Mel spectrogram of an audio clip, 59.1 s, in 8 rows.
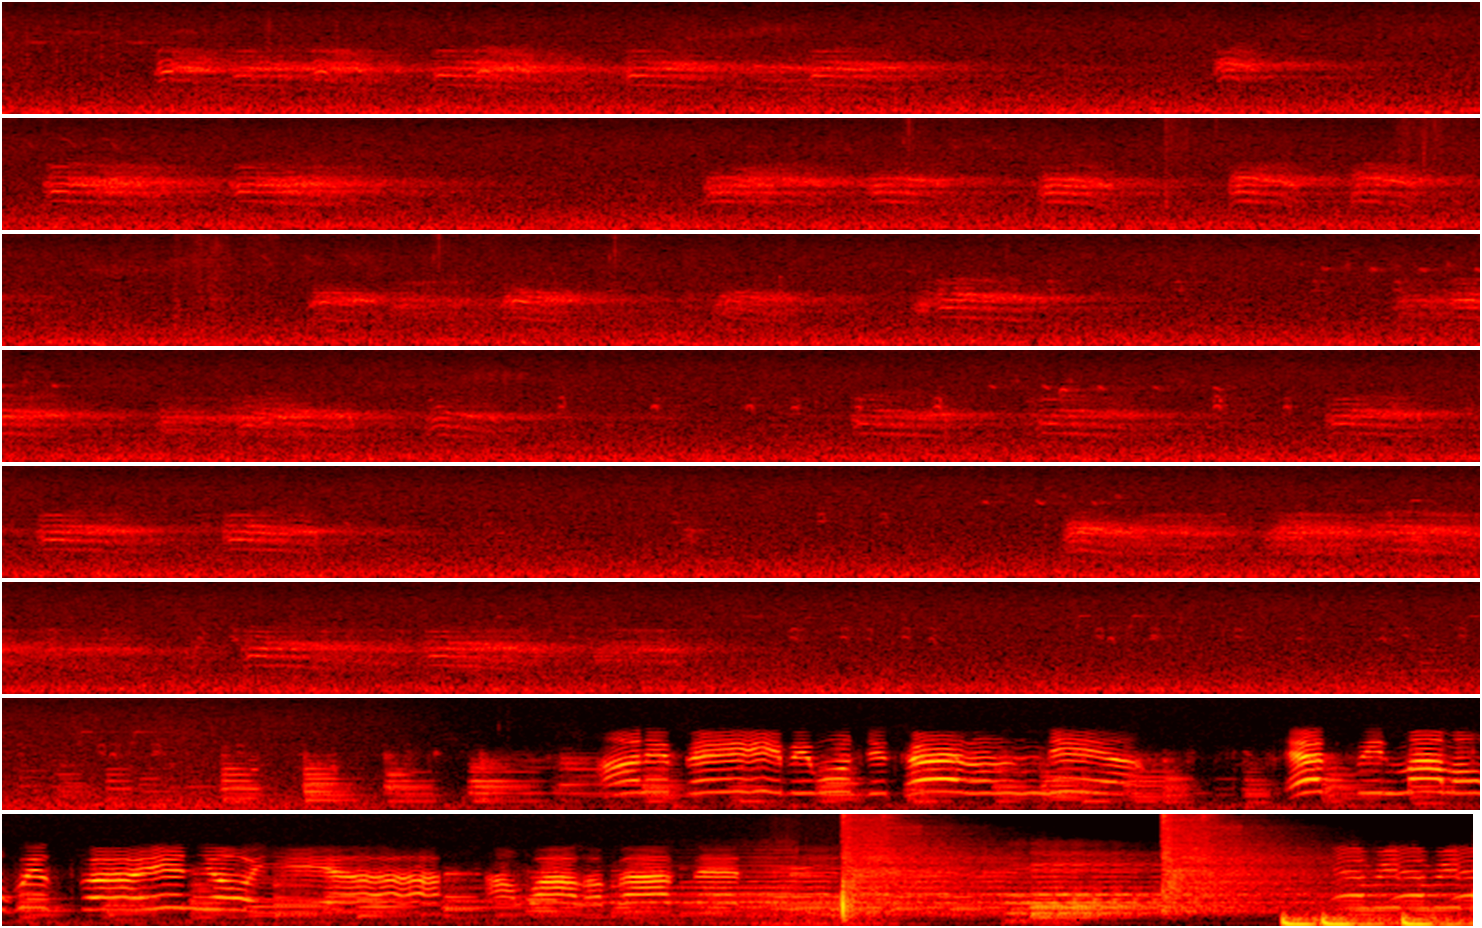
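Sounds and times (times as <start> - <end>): birds calling: 0.0 - 4.7, 10.9 - 31.2, 33.0 - 47.3.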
